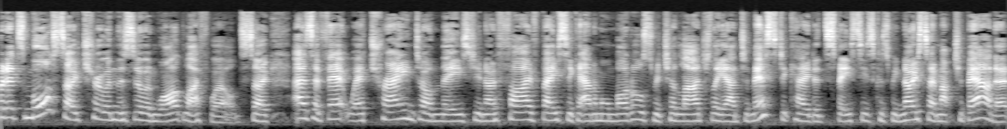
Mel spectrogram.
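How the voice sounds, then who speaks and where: A woman with an Australian accent speaks at a fairly quick pace with hardly any pauses, her medium-pitched voice bright and sharp in tone, with ordinary pitch variation. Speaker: zoo veterinarian. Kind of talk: casual interview. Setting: remote call from her office.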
